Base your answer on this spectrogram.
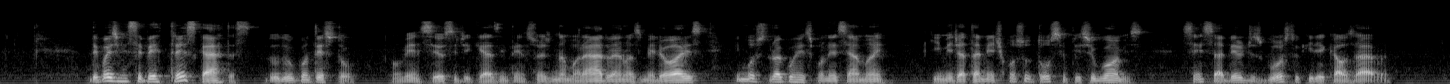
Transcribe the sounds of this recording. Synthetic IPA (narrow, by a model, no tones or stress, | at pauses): d̪epojzd͡ʒɪɦesebeɾt̪ɾeskaɾt̪ɐsd̪ud̪ukõnt̪est̪o̰w | kõ̰vḛ̃sewsɪd͡ʒɪkɪɐ̰zḭ̃nt̪ḛ̃sõj̃zd̪ʊnamo̰ɾad̪ʊɛɾɐ̃w̃ɐzmḛʎɔɾɪsɪmost̪ɾowɐkoɦespõnd̪ẽsjɐːmɐ̃j̃ | kɪḭmed͡ʒiat̪ɐmẽnt͡ʃɪ̥kõsut̪owʊsĩmplisjʊɡõmɪ̰sː | ẽj̃sa̰beɾʊd͡ʒizɡost̪ʊkɪliɐka̰wza̰vɐ̰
